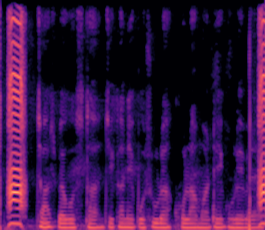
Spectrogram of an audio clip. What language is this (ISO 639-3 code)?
ben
